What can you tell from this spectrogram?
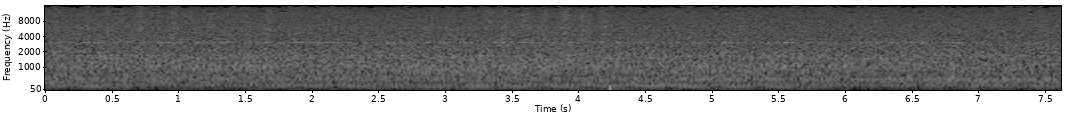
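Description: Steady mechanical hum of a running machine in the workshop, with one short knock about four seconds in, as a plastic brush is set down on the bench.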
